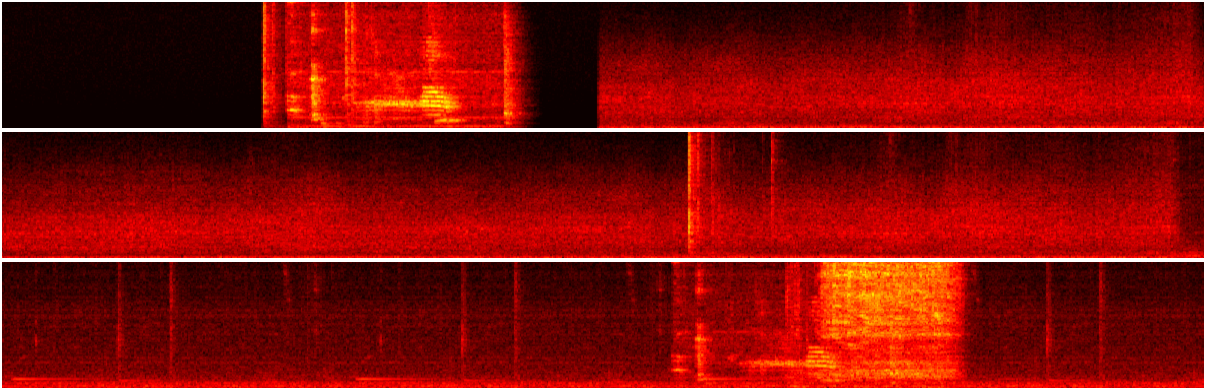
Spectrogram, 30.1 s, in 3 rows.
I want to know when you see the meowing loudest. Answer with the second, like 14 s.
4 s.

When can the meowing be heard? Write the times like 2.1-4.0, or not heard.
2.4-4.2, 25.6-27.6.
